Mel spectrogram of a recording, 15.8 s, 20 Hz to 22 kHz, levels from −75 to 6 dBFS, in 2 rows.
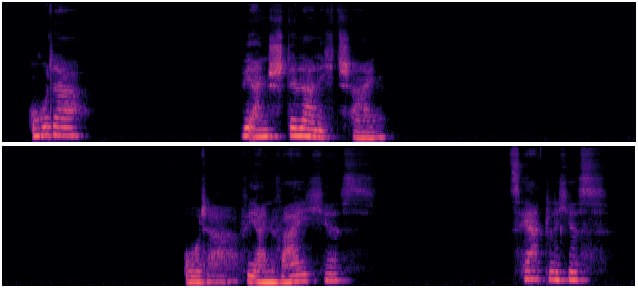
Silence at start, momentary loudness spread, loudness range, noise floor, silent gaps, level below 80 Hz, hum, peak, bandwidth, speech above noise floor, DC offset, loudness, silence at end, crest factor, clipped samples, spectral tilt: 0.35 s; 17 LU; 9 LU; -72 dBFS; none; -70 dBFS; none; -10 dBFS; over 20 kHz; 47 dB; under 0.1%; -26 LUFS; 0.4 s; 20 dB; under 0.1%; -5.5 dB/octave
